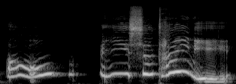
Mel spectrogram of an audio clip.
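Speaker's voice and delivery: put-on high cooing baby talk. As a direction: coo it like over a puppy. Cooing at tiny demon.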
